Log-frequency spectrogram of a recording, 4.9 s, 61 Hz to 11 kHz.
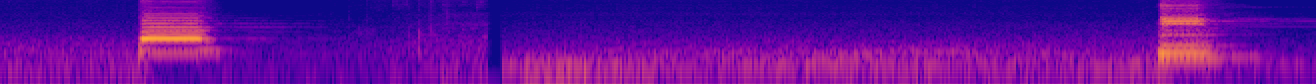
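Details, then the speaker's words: Newly installed Sickspeed supertone blast horns replacing a failing original horn: two short, loud horn blasts with bright, steady tone and clean cutoff, strong and healthy, comparable to an F-150 horn. "That's it, guys. I'm very impressed with the product. I'm finally glad I got a regular horn working again."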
